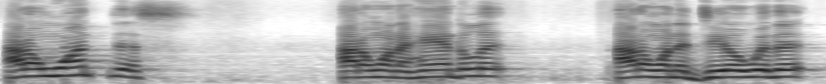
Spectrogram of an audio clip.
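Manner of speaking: high, strained plea of being overwhelmed; depression. Acted. Preacher voicing what depression says, in overwhelmed protest. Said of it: "Depression says".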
